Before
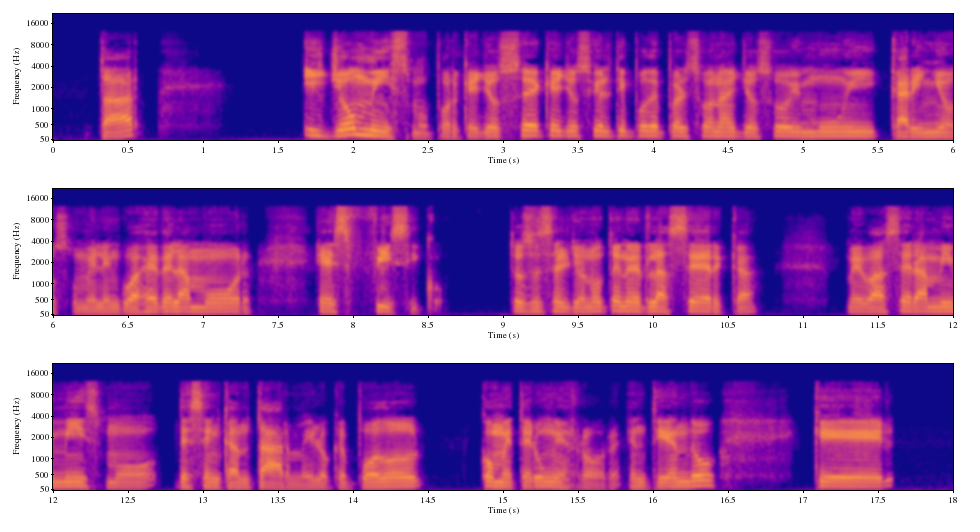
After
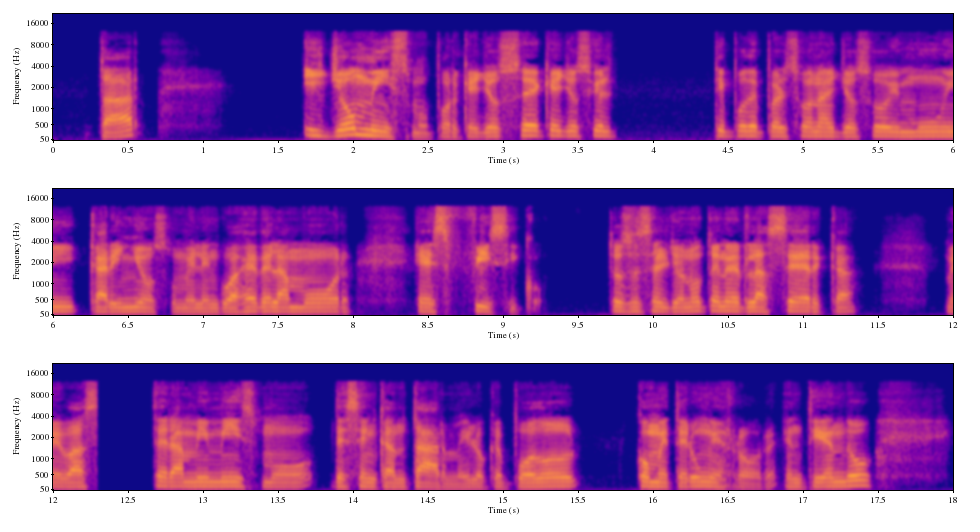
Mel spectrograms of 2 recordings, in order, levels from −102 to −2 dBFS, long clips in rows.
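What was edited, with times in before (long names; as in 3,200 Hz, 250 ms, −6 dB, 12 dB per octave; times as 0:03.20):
0:03.76: splice in room tone 0.66 s
0:11.64: splice in silence 0.38 s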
